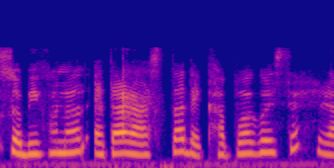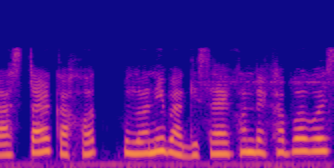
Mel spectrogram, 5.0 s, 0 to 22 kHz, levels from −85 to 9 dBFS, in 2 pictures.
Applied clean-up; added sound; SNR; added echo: neural diffusion model UNIVERSE++.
